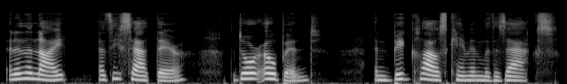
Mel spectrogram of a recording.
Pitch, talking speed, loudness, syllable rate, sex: 210 Hz, 200 wpm, -18 LUFS, 5.3 syllables/s, female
